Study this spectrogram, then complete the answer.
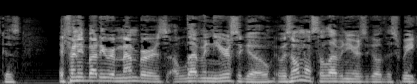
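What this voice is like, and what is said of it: Hoarse, fading voice. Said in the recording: “I'm losing my voice a little bit”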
